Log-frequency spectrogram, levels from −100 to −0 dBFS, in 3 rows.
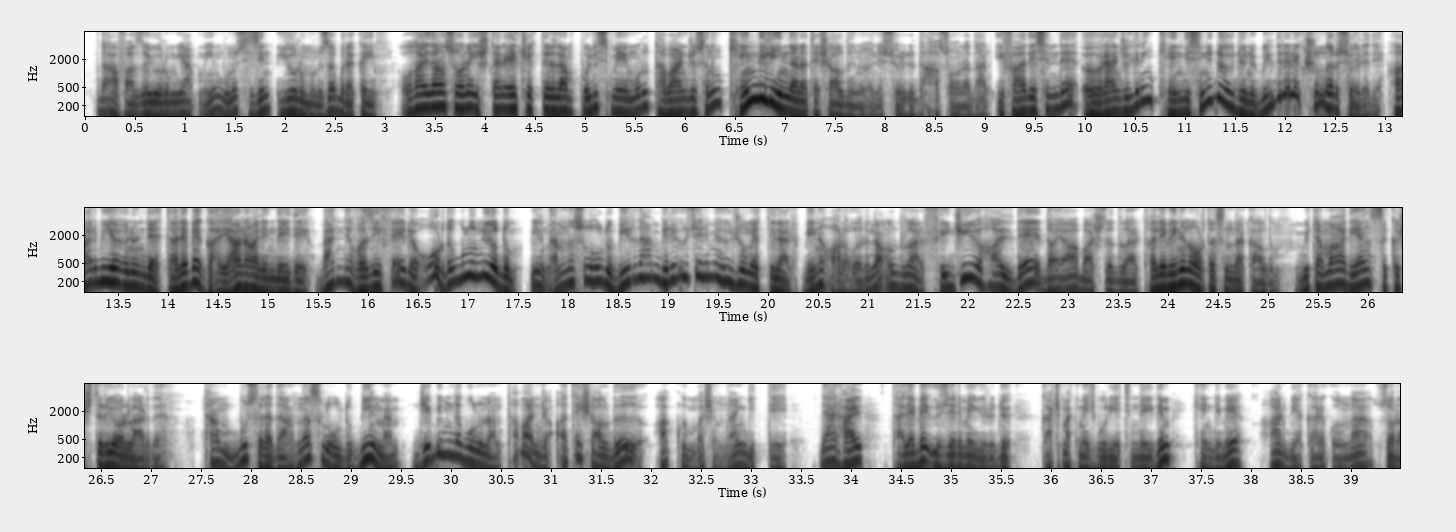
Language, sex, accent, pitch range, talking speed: Turkish, male, native, 105-155 Hz, 125 wpm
